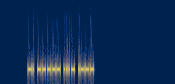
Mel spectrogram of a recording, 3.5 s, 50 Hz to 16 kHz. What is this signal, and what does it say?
Morse code, heard as a keyed tone, about 51 wpm, 700 Hz. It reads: N0VJ
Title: USA Call Signs - 4 Characters - 50wpm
